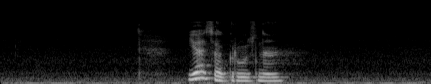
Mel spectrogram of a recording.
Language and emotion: Russian, sad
